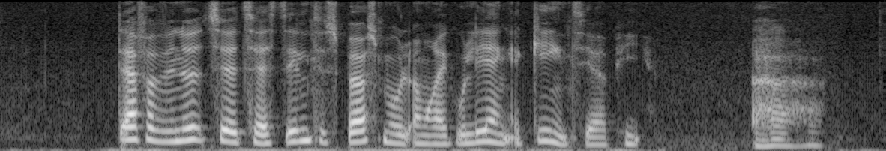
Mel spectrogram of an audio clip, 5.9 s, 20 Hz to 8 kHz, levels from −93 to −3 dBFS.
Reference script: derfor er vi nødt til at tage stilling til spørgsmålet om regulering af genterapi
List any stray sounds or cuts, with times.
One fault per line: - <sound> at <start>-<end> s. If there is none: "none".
- laugh at 5.0-5.5 s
